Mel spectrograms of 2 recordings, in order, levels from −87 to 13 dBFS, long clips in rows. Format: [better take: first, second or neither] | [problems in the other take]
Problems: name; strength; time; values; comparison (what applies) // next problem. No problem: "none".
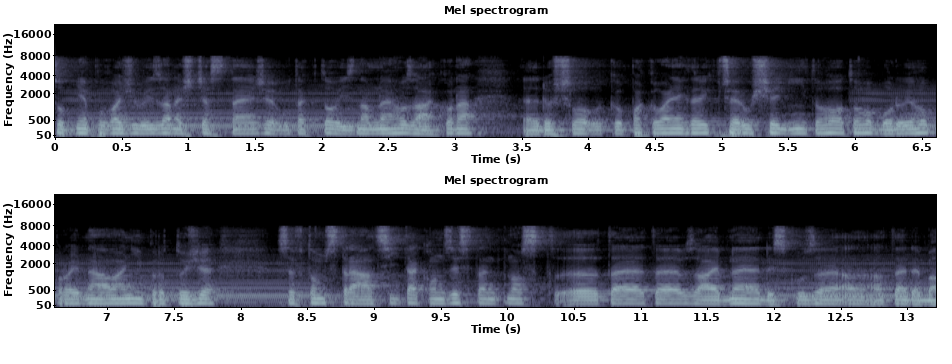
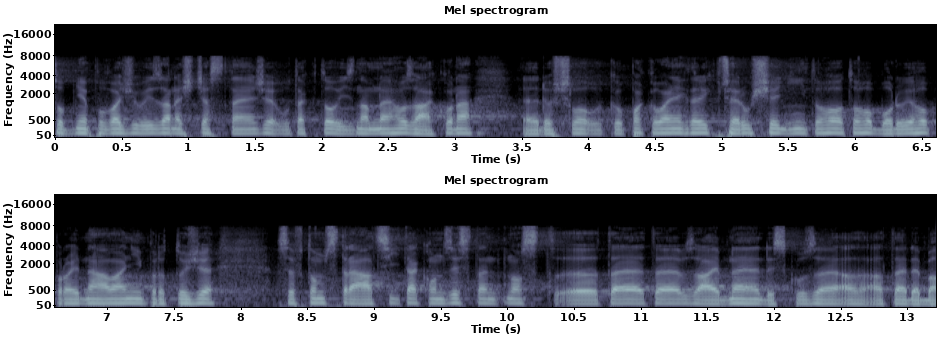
second | background sound (Bowed string instrument); 14 dB below the speech // room echo; dies away in 0.3 s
